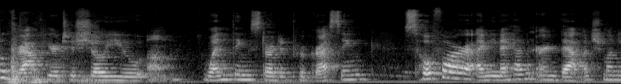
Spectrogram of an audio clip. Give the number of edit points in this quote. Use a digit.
0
